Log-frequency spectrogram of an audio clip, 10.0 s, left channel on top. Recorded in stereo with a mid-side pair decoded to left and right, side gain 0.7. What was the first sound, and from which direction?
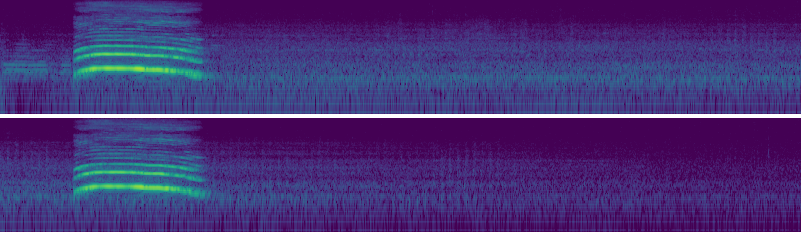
A scream, straight ahead.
